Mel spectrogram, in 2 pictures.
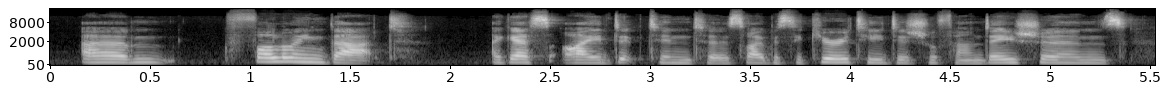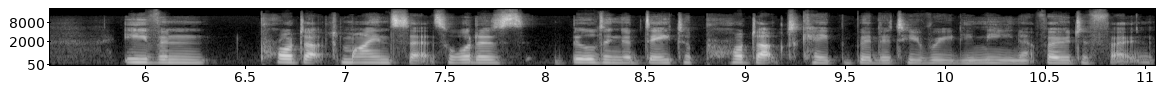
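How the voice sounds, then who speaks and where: The very clean recording has a silent background and features a woman with a London accent. She talks at a fairly quick pace and medium pitch with fairly even intonation. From North London, England. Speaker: charity data executive. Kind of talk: podcast interview.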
